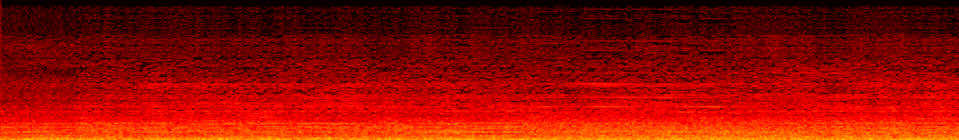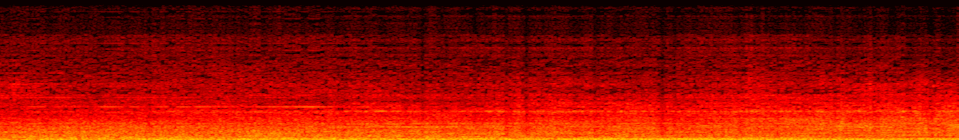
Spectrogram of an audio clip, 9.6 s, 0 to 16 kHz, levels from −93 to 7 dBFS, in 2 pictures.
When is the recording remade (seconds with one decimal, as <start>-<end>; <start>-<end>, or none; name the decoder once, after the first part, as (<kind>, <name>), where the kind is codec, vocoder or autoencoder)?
0.0-2.7 (codec, SNAC); 3.7-4.9; 6.5-9.6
